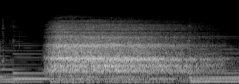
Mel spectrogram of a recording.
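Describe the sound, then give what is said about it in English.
One long, deep breath, a soft airy rush lasting over a second, heard over quiet sustained tones of calm background music. “taking a deep dragon breath in and out.”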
